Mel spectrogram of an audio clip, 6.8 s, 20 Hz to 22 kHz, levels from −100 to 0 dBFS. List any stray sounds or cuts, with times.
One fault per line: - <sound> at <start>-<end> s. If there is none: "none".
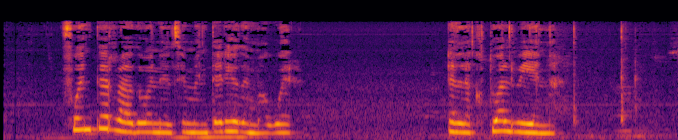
none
